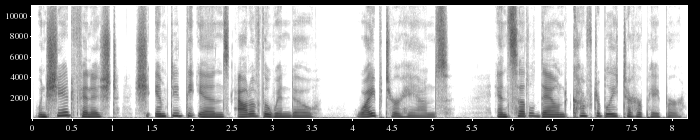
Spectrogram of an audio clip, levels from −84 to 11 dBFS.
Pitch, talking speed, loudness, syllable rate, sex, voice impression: 190 Hz, 160 wpm, -20 LUFS, 4.6 syllables/s, female, very feminine, adult-like, slightly calm, slightly sweet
